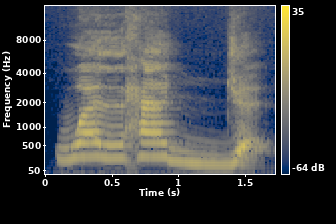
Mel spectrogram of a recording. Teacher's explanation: I stressed the jim very much and then I release it quickly. But at the same time, I didn't make it so long. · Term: qalqalah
